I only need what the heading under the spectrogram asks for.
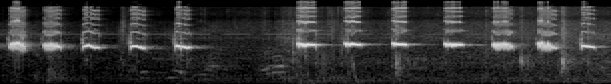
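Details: Greater green leafbird (cucak ijo), kept caged, singing with pelatuk bawang mimicry: loud, piercing, slightly falling whistled notes repeated about three per second in two runs separated by a short pause.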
